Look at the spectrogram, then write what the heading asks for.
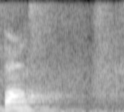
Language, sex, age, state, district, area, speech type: Santali, female, 30-45, Jharkhand, Seraikela Kharsawan, rural, read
